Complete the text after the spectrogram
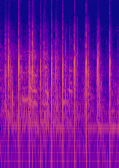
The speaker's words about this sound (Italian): fate un bel applauso, no?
